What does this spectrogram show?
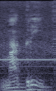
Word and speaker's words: Madrid: Esse último D aqui, ele tem som, Madrid. Em português nós falamos Madrid. O D é mudo, né? Madrid. Mas em espanhol tem som, Madrid. Tem um som bem curtinho.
